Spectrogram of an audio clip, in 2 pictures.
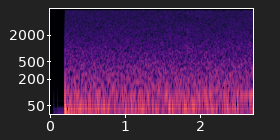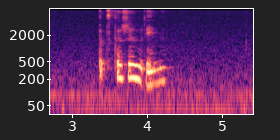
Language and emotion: Russian, sad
